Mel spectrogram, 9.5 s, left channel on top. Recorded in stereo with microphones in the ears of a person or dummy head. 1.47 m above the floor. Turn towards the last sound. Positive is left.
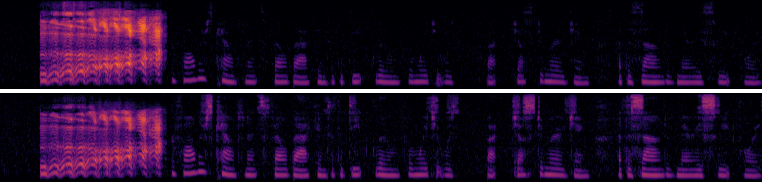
turn(degrees=-75)  # may be behind; listen again after turning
